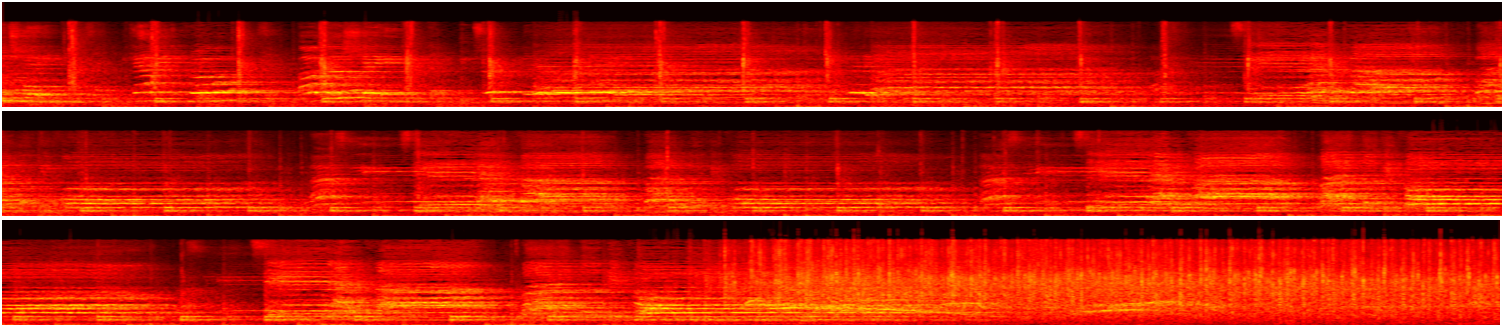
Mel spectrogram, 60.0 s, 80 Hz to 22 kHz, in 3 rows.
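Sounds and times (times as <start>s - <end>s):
gospel choir singing in harmony: 0.0s - 59.9s.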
